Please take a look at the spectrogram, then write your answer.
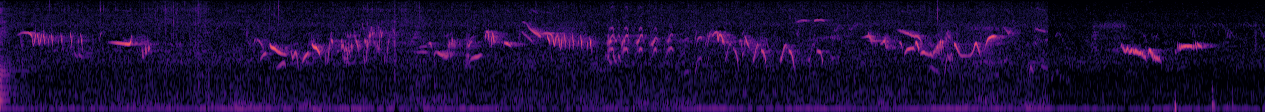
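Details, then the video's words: Song of a rufous-tailed scrub robin, a bird of steppe and semi-desert with sparse shrubs: varied, rapid phrases of sweet slurred whistles and trills, high-pitched and continuous, with a low steady hum beneath. "Тугайный соловей. Прекрасная песня"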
